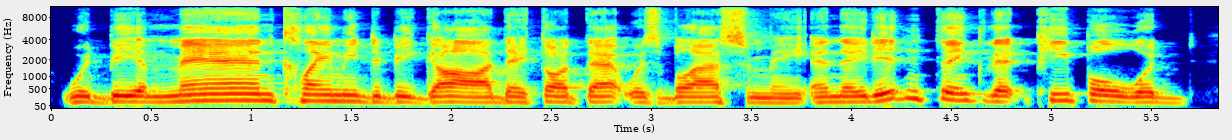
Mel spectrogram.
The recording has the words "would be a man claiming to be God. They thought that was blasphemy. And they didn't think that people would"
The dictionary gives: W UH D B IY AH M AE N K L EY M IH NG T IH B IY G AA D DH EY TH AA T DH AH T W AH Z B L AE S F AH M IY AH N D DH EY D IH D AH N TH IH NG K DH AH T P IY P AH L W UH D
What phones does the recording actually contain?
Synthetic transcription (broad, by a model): W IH D B IY AH M AE N K L EY M IH NG T IH B IY G AA D DH EY TH AA T DH AH T W AH Z B L AE S AH M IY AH N DH EY D IH D N TH IH NG K DH AH T P IY P L W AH D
